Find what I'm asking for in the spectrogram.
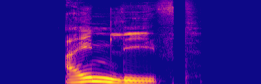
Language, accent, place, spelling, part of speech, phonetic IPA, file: German, Germany, Berlin, einlieft, verb, [ˈaɪ̯nˌliːft], De-einlieft.ogg
- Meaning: second-person plural dependent preterite of einlaufen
